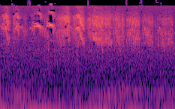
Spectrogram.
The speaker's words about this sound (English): It's this funny kind of broadband squealing noise. They started out with kind of some squeaks, and then the two birds will squeal in a way where they're overlapping each other and doing it simultaneously.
